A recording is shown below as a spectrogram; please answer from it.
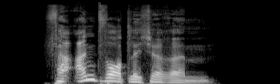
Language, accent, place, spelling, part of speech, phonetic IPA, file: German, Germany, Berlin, verantwortlicherem, adjective, [fɛɐ̯ˈʔantvɔʁtlɪçəʁəm], De-verantwortlicherem.ogg
- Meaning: strong dative masculine/neuter singular comparative degree of verantwortlich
